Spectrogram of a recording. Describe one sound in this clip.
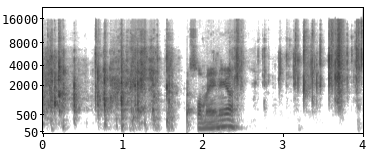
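A plastic wrapper crinkles in hands.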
